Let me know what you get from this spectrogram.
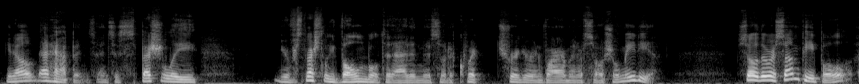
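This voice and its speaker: A middle-aged man from Brooklyn delivers televised news commentary with a lively, swooping delivery. His tone is mellow and warm, and he talks in an emphatic, chatty way. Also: mid-range voice. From Brooklyn, New York. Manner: animated, emphatic, conversational. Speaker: news media commentator and show host.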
